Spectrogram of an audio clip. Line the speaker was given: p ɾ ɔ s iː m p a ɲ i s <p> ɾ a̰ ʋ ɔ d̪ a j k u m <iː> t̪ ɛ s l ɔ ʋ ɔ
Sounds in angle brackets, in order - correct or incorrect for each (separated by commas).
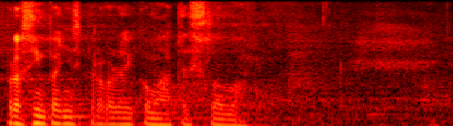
correct, incorrect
